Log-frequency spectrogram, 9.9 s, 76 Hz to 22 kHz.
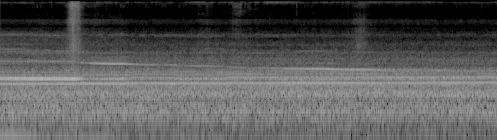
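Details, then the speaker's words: JP D6E combi heater on first test run in cold air, restarting about two minutes after switching off: steady whirring tone sags in pitch for a few seconds, then holds even; normal restart. "that's in the cold air and it's switching back on again just two minutes later"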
